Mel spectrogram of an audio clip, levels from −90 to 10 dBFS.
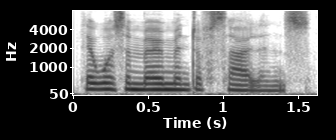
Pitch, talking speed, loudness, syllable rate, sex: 195 Hz, 220 wpm, -13 LUFS, 6.3 syllables/s, female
